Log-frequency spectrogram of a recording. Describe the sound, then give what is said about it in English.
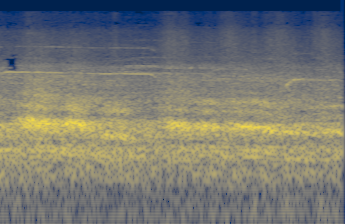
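Football crowd at Old Trafford during Manchester United against Liverpool, with away Liverpool fans chanting. The loud massed voices swell and ebb in a few rolling waves. “Well, the Liverpool fans, you can hear to the right.”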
